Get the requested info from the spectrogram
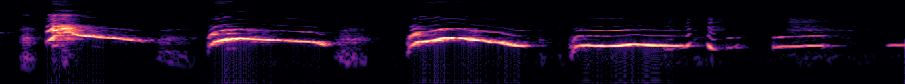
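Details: A pet dog about one and a half years old howls indoors in response to its owner calling the other dog, DJ: a series of wavering, rising-then-falling yowls with strong harmonics, five or six drawn-out notes in quick succession, like an attempt to talk.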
